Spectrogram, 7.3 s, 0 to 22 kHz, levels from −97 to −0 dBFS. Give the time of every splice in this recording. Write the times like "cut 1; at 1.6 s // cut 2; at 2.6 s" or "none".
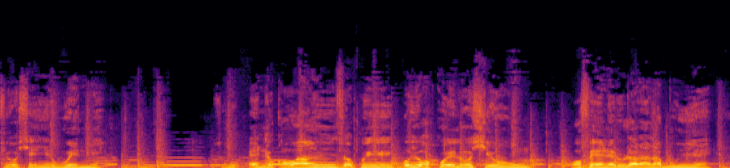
cut 1; at 0.9 s // cut 2; at 2.2 s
